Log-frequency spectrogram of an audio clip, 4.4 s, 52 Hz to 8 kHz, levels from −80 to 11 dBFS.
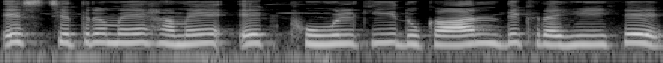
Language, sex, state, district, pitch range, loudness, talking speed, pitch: Hindi, female, Madhya Pradesh, Bhopal, 240-265 Hz, -16 LUFS, 150 wpm, 255 Hz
